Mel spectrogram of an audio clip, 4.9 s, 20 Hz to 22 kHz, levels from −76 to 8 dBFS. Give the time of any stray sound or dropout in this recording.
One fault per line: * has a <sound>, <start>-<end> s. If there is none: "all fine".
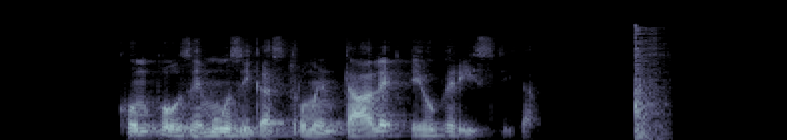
* has a thud, 4.0-4.2 s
